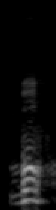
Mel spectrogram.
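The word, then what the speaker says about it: Buch: বে বে বে বেতে বুখ বে উ সে হা বুখ বু বে উ সে হা বুখ বেতে বু বু মানে বই সেহা এর আগে যদি উ থাকে তখন খ এর মত উচ্চারণ করতে হয় হ্যা এবং আ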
